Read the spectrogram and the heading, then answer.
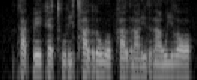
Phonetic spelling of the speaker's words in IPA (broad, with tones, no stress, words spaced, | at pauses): ka˨k͡peː˨kɛ˨ tʰu˨ ɾi˦tʰa˦ro˦ wo˨ pʰa˨rã˨ɾi˦ rã˦wi˦ lɔ˦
